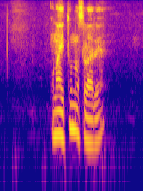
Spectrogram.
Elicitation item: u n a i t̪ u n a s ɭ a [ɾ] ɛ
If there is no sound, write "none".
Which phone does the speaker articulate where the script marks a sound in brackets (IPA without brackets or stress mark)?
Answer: ɾ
